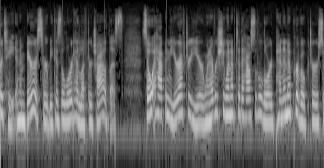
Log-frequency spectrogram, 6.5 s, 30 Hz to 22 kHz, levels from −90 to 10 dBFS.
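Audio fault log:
1.24 s, 2.07 s, 3.32 s: bit error spike. A flipped bit throws one sample (two at 2.07 s) far off and straight back, peaking at about −12, −6 and −12 dBFS. Each is a sharp broadband tick unrelated to the speech, with no gap or discontinuity around it.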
